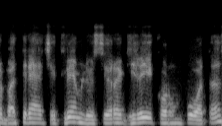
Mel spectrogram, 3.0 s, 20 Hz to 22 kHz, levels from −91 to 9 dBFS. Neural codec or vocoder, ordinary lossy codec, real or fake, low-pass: codec, 16 kHz, 4 kbps, FreqCodec, larger model; Opus, 16 kbps; fake; 7.2 kHz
